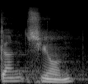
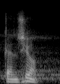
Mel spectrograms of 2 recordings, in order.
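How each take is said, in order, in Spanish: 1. El acento está en la primera sílaba. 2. El acento está en la última sílaba. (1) "estamos deformando esa palabra" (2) "sabemos que es canción"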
